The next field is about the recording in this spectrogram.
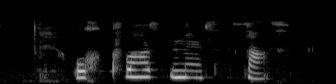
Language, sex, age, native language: Icelandic, female, 7, Icelandic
